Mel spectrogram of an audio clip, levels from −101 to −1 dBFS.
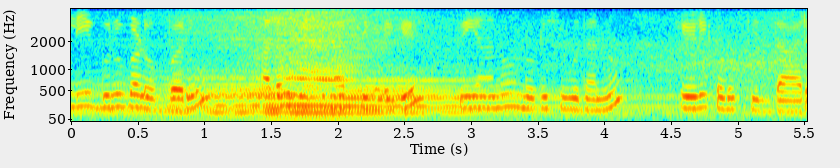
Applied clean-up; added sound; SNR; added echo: none; Motorcycle / Traffic noise, roadway noise; 1 dB; none.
